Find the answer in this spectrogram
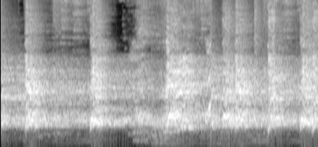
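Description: A dog barking repeatedly, loud and sharp, about one bark a second.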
